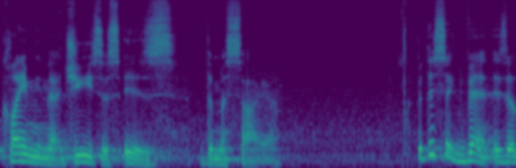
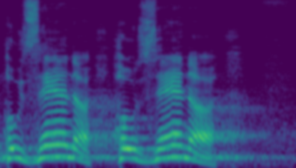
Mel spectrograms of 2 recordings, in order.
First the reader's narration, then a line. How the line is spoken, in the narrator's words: they're shouting out from Psalm 118, proclaiming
